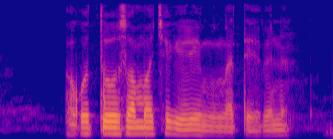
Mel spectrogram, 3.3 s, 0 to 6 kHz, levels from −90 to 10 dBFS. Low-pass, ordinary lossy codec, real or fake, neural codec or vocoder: 5.4 kHz; none; fake; codec, 16 kHz, 8 kbps, FreqCodec, larger model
